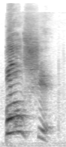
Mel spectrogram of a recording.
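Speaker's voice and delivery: loud, high burst on one word; explosive curse. Acted. Man caps tirade at fiancée, explosive shout. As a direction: punch it out as a shout.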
